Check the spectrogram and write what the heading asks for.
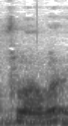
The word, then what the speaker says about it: flour: अंग्रेज़ी का होता है, जिसको आप फ्लावर या फ्ला बरतानवी अमरीकी में बोलते हैं। अगर यकीन नहीं है तो ये कैम्ब्रिज यूनिवर्सिटी का स्क्रीनशॉट लगा हुआ है, दोनों की प्रोनाउंसिएशन यानी तलफ़ुज़ बराबर है।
